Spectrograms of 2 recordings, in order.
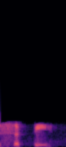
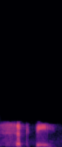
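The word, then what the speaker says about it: shakti (शक्ति): So strength in Hindi is shakti. Okay, it's shakti. And that is spelled S as in Sam, A-K-T-I. So S as in Sam, A-K-T-I. And it's shakti.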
